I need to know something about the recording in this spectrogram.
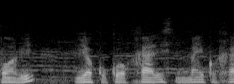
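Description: A man speaking with a deep voice, in short phrases with brief pauses; nothing but speech.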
